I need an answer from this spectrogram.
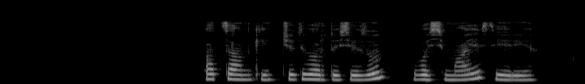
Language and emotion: Russian, neutral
